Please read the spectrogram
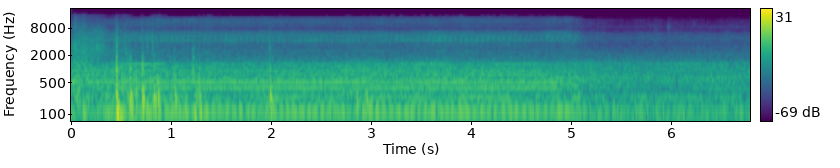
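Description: Roll-off truck running while its tarp arm pulls a cover over the container: a steady mechanical hum and whine that drops off about five seconds in, with a few knocks near the start.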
